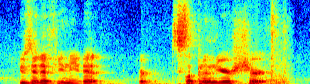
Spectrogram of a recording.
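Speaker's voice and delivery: quiet aside, muttered and kept under the breath. A player's character slips an item into someone's hand, speaking under the breath. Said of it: "I under my breath as I like put it in your hand".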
